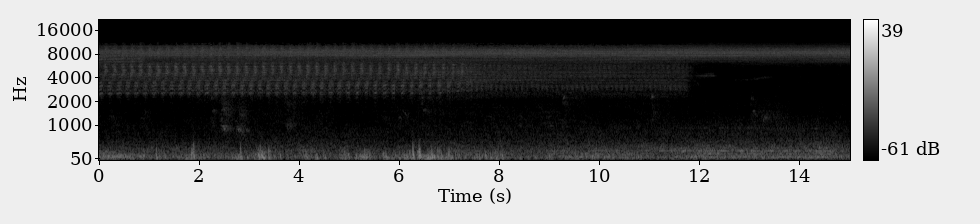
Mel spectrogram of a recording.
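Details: Cicadas singing in July, heard from a hilltop overlooking Fukuoka city, Japan: a steady, shrill, high-pitched drone with a fine pulsing texture that thins near the end, over low, gusty wind rumble and a few faint ringing tones.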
